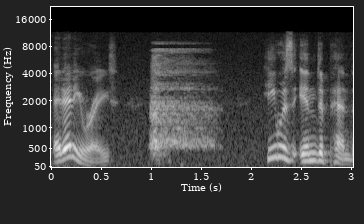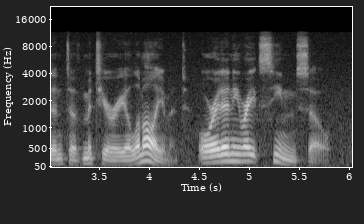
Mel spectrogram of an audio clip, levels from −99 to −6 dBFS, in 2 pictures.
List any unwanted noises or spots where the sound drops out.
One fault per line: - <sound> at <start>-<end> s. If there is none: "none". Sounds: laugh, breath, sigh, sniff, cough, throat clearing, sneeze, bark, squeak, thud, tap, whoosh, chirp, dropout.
- sigh at 1.0-1.7 s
